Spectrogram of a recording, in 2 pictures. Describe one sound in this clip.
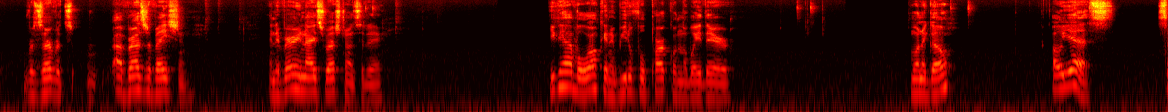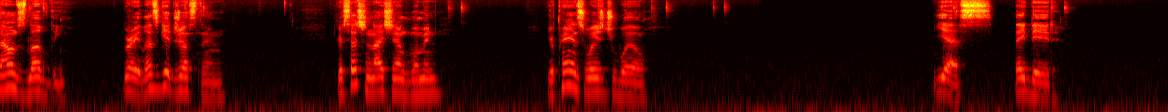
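A man reads out lines close to a microphone, with animation, in short bursts.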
